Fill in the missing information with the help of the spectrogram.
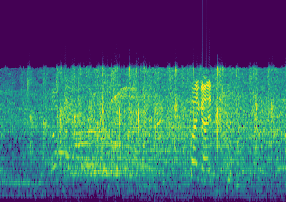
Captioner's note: cheering and clapping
